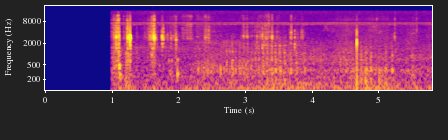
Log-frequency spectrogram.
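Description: After about a second of silence, faint scattered clicks and light plastic handling noise from work on a Honda Civic steering wheel hub: Phillips screws being undone to free the cruise control switch. A low steady rumble runs underneath.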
